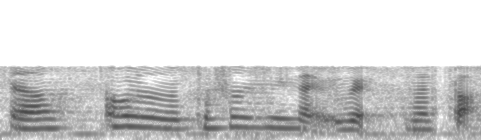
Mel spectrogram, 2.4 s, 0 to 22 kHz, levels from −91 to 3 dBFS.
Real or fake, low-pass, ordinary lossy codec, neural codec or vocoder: fake; 3.6 kHz; none; codec, 44.1 kHz, 3.4 kbps, Pupu-Codec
